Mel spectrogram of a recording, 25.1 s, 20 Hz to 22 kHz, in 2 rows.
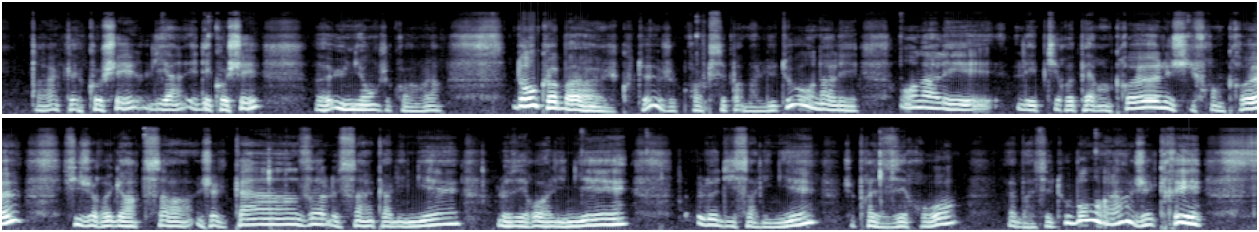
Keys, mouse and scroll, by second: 0.3 scroll down 2, 1.5-2.2 drag, 4.3 scroll down 2, 4.8-7.1 drag, 7.2 scroll up 1, 8.9-12.0 drag, 12.1-12.8 scroll down 2, 13.8 1, 15.2 KP_4, 18.3-19.2 right drag, 19.1 KP_6, 21.3 KP_0, 21.8-22.3 scroll down 1, 22.9-23.6 right drag, 23.8-24.5 scroll up 4, 24.9 scroll down 2.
